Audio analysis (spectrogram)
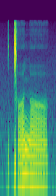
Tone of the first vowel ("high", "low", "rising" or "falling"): rising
